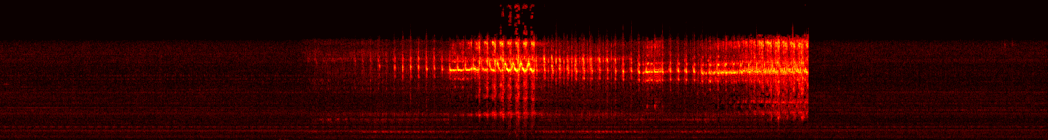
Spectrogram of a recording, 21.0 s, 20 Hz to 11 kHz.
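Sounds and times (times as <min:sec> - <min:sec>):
lathe motor hum: 0:06.1 - 0:16.2
lathe tool squealing on metal: 0:06.1 - 0:16.2.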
